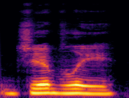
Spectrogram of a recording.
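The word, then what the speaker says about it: Ghibli: it did what a gibli jibli or gibli is it well I mean in in Japanese it's a jiy JY Studio jibli Movie should which is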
